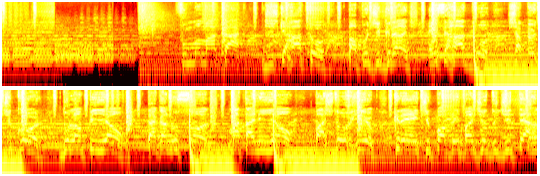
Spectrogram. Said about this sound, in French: C'est parti pour un son très trap C'est le son du, c'est le son, c'est le son de l'époque.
